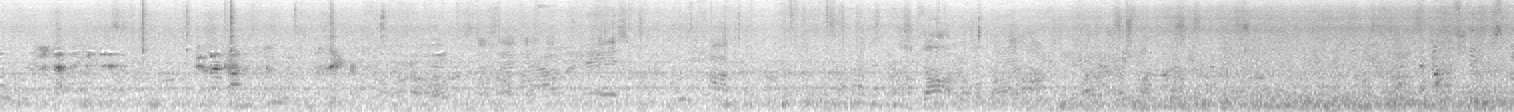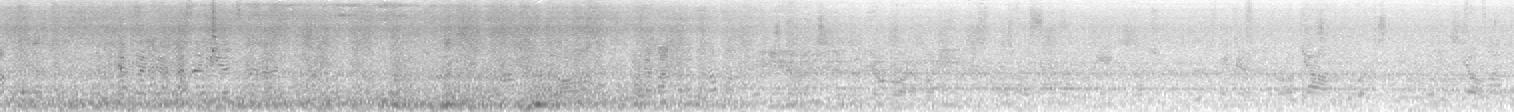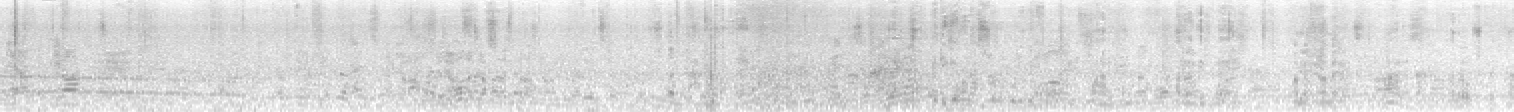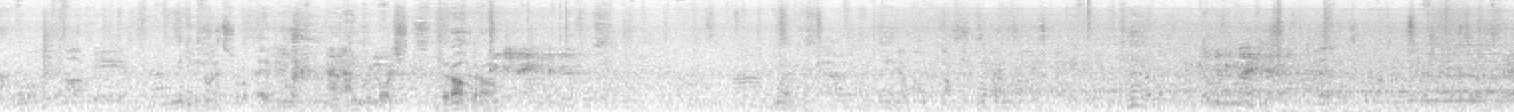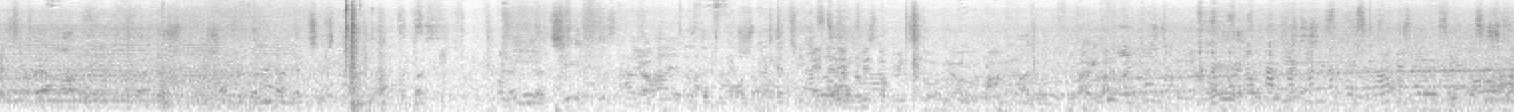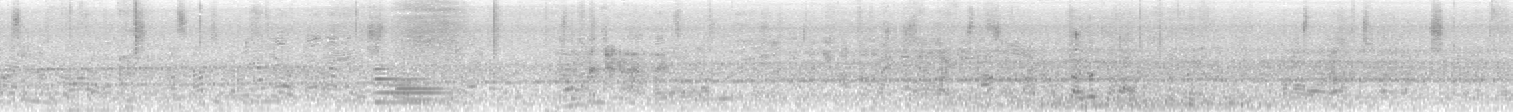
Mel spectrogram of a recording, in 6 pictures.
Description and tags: metro in germania
altoparlante, efx, foley, germania, metro, metropolitana, nature, sound, sounds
